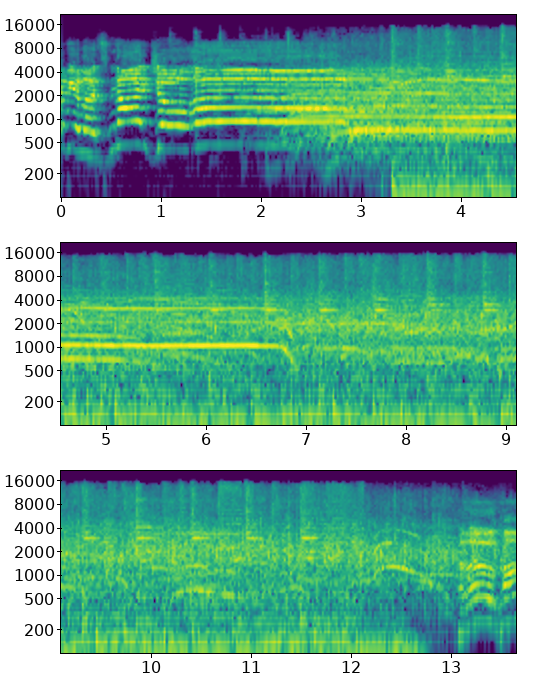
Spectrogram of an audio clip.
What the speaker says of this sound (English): I want a massive round of applause, please, and welcome to the stage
